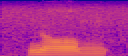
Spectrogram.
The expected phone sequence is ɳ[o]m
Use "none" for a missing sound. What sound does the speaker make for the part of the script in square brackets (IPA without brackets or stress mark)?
ɔ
